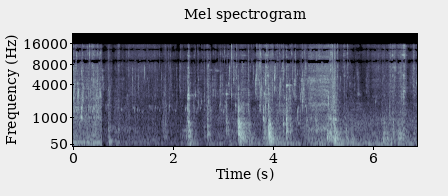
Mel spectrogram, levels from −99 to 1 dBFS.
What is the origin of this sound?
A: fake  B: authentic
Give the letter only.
B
